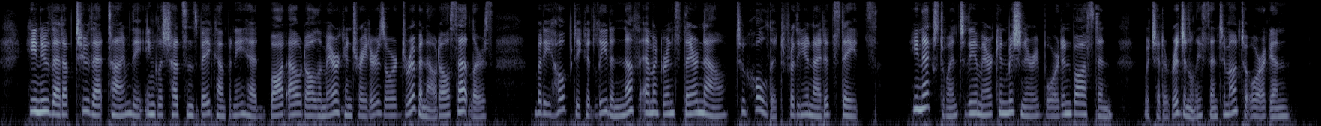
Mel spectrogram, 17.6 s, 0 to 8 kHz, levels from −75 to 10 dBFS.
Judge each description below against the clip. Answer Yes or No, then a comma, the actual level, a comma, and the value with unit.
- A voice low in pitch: No, medium, 185 Hz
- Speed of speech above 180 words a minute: Yes, average, 195 wpm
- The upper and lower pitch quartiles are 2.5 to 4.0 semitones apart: No, average, 4.5 semitones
